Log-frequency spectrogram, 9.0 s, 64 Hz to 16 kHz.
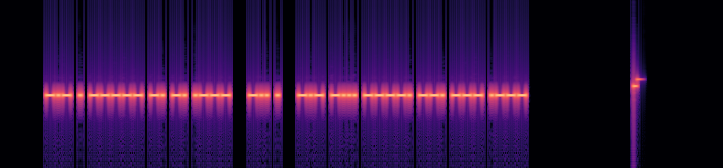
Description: Morse code, heard as a keyed tone, about 36 wpm, 700 Hz. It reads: KE0NNJ DE KB9GOJ
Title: USA Callsign DE Callsign - 6 Characters - 35wpm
